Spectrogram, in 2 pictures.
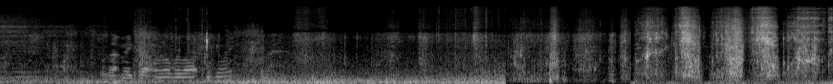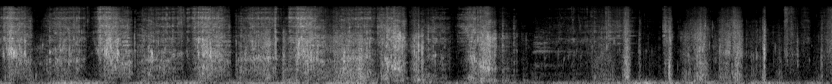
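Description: Hand ice saw cutting through lake ice: rasping back-and-forth strokes, about two a second, that start about six seconds in and stop shortly before the end.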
